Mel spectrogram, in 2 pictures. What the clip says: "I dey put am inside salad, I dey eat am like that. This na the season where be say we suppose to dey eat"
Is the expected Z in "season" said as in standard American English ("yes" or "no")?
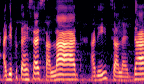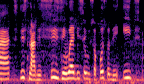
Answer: yes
